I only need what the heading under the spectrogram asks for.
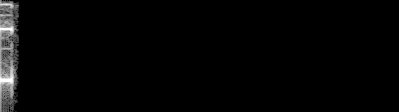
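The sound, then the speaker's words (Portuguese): A voicemail tone signals the start of a message: one short, clear beep at the very start, followed by silence. “estará sujeita à cobrança após o sinal.”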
